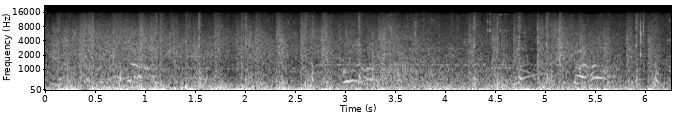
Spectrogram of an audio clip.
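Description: Automated turret gunfire in the shooter game Borderlands 2: continuous rapid booming shots and explosions in a dense, loud barrage, with a voice talking over the gunfire.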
